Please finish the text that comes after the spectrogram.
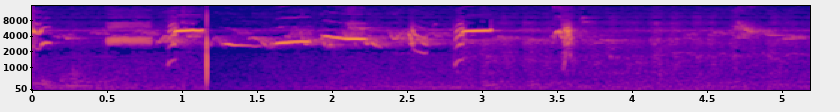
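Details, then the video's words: Caboclinho singing: a series of clear whistled notes and short slurred phrases, some rising and some falling, with a sharp click partway through and a quiet background. "CABOCLINHO CANTANDO"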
